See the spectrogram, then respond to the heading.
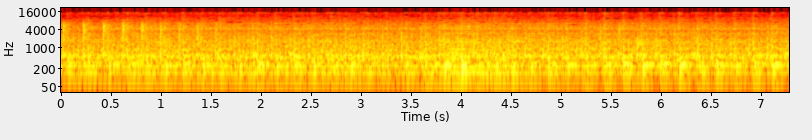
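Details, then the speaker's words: Isuzu Panther 2.5 diesel after overhaul and turbo/intercooler upgrade, first start after nearly two weeks assembled: light quick tek-tek ticking over slightly uneven idle; mechanic suspects valve guides/bushings not yet fully settled, warming up, oil pressure normal. "masih ada bunyi tek tek tek dikit Lur Ya itu bisa jadi dari botolan masih belum balik dengan sempurna"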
